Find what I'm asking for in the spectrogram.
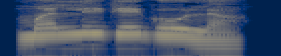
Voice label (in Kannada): "ಮಲ್ಲಿಗೆಗೋಲ", kannada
